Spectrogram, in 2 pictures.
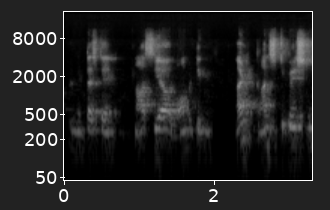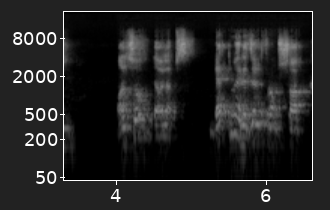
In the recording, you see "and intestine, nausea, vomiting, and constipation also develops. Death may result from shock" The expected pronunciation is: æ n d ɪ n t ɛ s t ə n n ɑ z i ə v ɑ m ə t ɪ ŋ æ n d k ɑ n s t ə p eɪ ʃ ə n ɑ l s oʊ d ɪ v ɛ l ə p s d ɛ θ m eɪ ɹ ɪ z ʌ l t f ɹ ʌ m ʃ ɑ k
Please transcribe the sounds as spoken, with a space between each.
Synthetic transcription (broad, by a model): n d ɪ n t ɛ s t ə n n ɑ s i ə v ɑ m ə t ɪ ŋ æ n d k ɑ n s t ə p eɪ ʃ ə n ɑ l s oʊ d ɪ v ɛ l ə p s d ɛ t m eɪ ɹ ɪ z ʌ l t f ɹ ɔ m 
